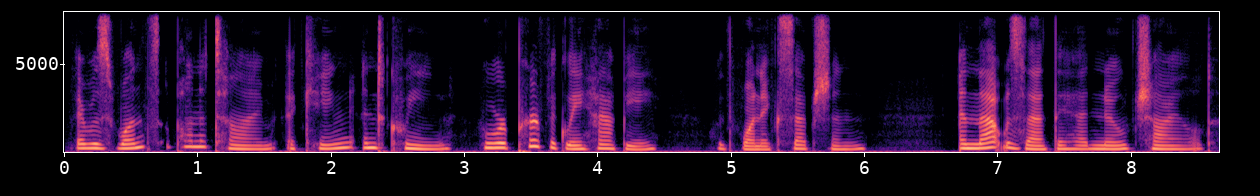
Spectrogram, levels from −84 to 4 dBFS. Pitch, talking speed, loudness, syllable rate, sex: 225 Hz, 175 wpm, -18 LUFS, 4.8 syllables/s, female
